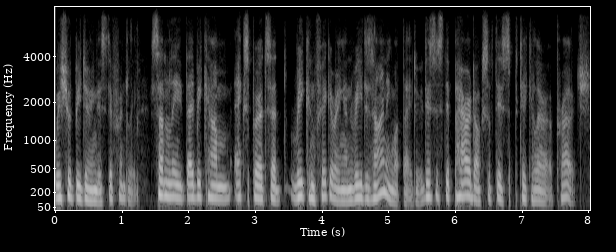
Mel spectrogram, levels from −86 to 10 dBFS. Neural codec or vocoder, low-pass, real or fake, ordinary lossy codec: none; 7.2 kHz; real; Opus, 24 kbps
